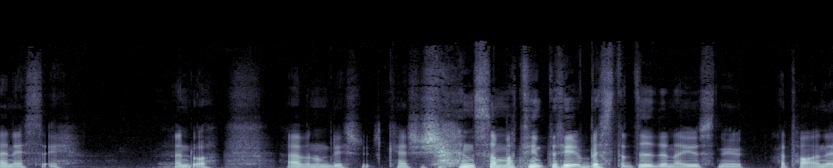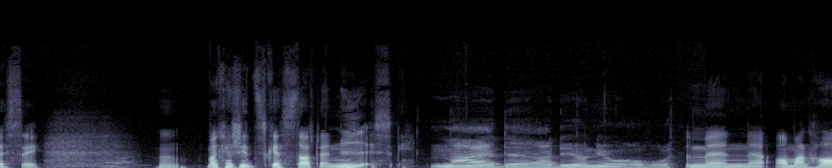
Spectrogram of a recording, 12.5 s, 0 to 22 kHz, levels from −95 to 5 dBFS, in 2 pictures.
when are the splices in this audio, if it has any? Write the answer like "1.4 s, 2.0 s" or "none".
7.7 s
